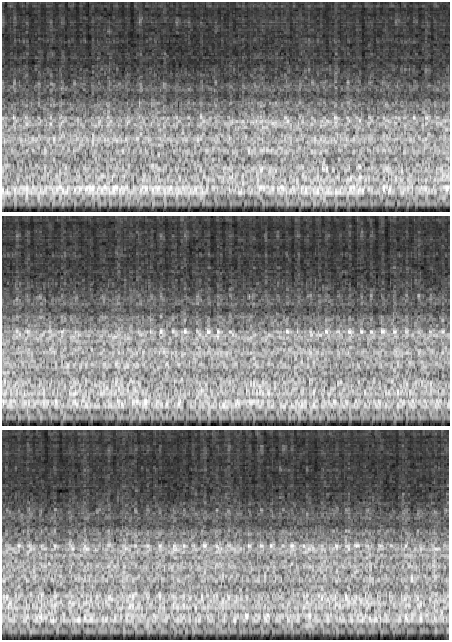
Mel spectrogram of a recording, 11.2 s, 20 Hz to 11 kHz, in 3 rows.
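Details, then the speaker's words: Toro CCR 2000 two-stroke snowblower started for the season on 50:1 fuel mix, primed, choke out: steady even buzz with no misses or surging; started perfectly, running clean. "as you can see started off perfect I run a 50 to1 mix on all my outdoor power equipment especially the snowblower"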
